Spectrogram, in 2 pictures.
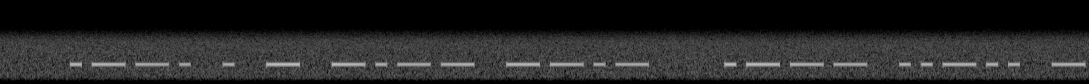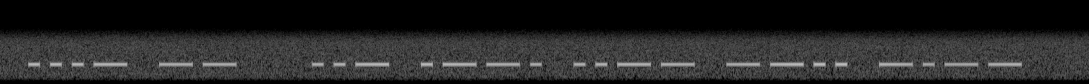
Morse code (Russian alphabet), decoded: ПЕТЫЩ ЙЭТЖМ УПЮЗЫ

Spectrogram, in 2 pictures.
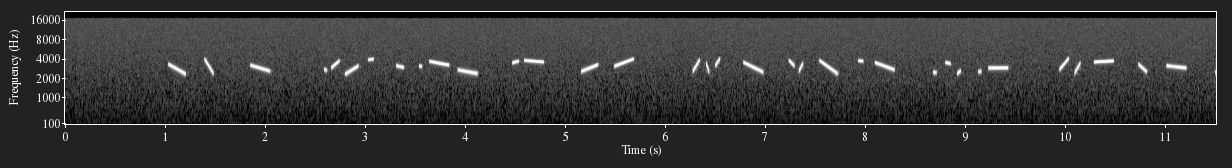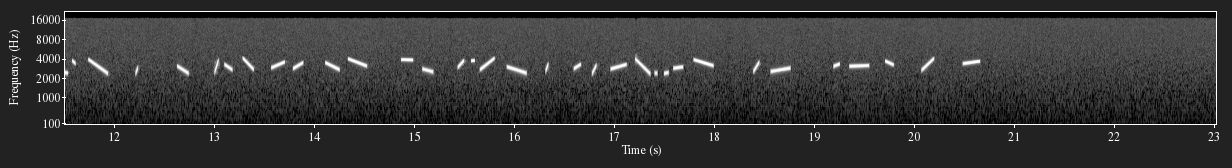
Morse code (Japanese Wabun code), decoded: none

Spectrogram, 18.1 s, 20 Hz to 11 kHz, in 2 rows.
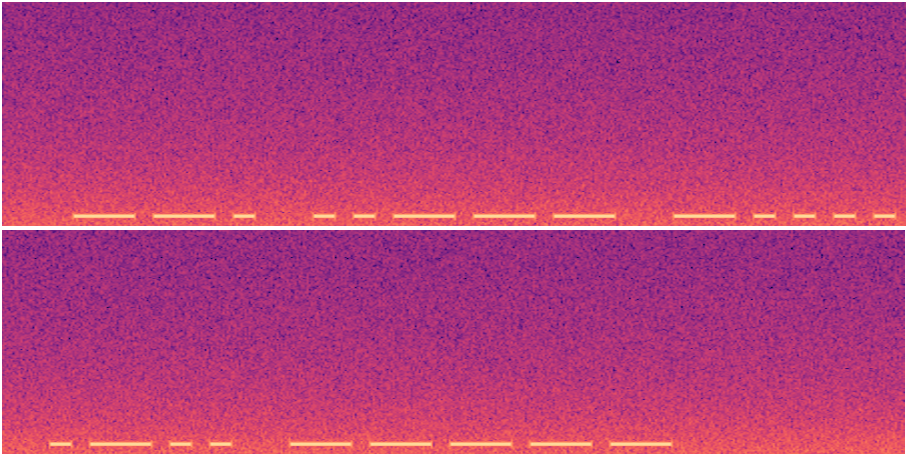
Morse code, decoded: G26L0

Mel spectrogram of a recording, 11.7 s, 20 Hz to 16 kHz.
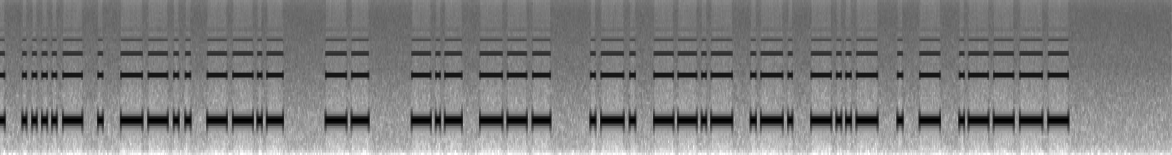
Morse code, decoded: … M KO RQRXET1

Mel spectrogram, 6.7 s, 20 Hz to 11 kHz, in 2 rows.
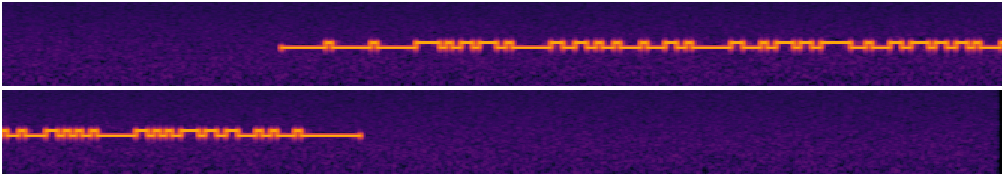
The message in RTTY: I7C TU G4R CQ

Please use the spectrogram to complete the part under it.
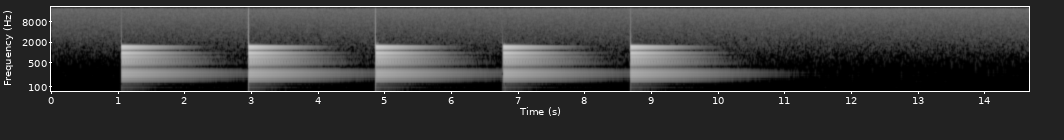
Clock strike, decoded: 5

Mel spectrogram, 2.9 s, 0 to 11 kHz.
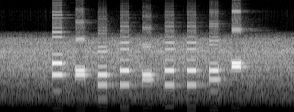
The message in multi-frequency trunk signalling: KP 6243445 ST

